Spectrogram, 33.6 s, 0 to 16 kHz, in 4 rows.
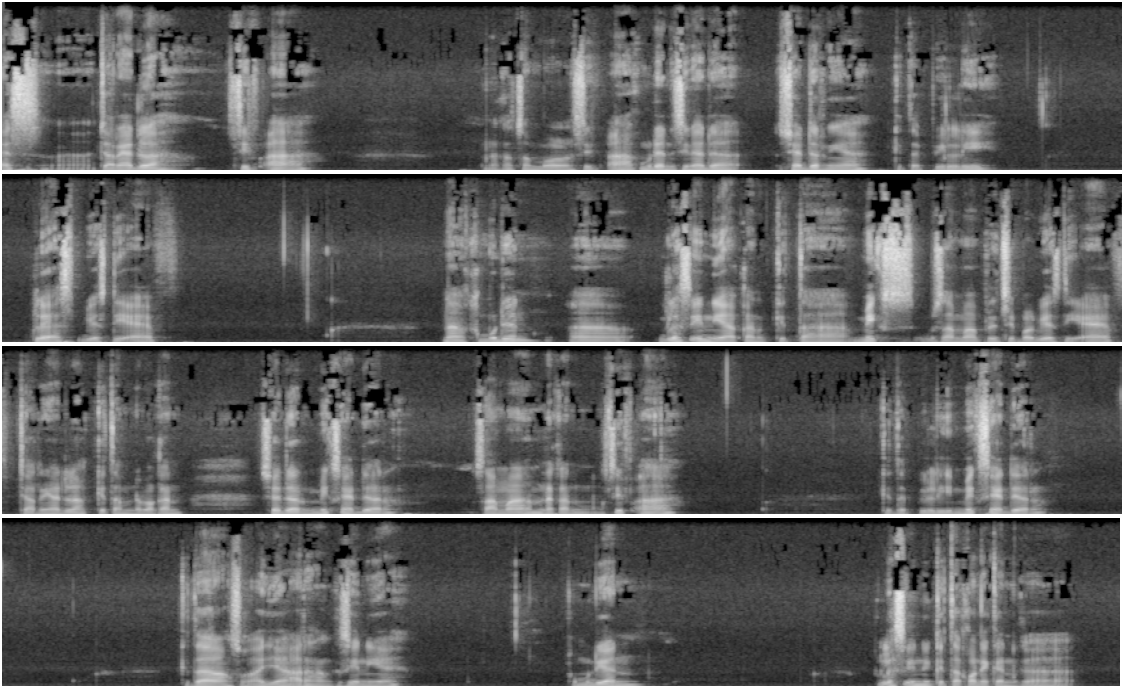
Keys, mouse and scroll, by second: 33.3 click.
